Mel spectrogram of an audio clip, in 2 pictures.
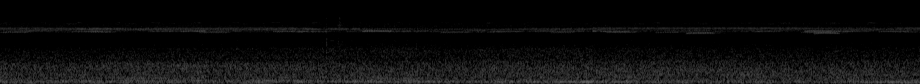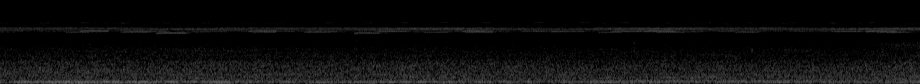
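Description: Faint, steady chorus of crickets trilling, a high continuous pulsing song that does not change.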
